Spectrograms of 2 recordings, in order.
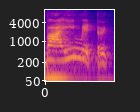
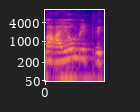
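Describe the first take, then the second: First: The word begins with the sound 'bi'. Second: The word begins with the sound 'bio'. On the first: The speaker calls it right. "Bi means two" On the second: The speaker calls it wrong. "it is not biometric"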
